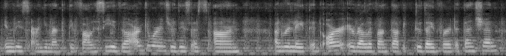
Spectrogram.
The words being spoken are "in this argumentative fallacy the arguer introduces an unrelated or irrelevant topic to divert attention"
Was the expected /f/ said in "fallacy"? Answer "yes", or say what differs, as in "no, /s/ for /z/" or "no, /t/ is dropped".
no, /p/ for /f/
